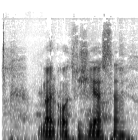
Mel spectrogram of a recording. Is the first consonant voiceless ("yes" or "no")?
no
